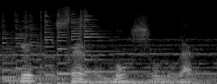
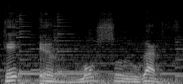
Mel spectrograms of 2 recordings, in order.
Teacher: después la F fue convirtiéndose en H ya muda perdió su sonido y lo de formosus formosa formosum pasó a ser hermosos hermosa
